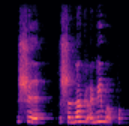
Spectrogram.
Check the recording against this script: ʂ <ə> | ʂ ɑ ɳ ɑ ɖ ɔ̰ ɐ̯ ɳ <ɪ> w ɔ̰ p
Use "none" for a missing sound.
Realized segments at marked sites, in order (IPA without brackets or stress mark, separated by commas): ə, ɪ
